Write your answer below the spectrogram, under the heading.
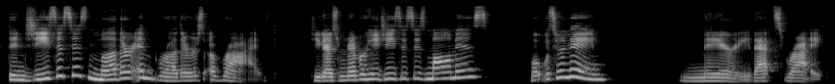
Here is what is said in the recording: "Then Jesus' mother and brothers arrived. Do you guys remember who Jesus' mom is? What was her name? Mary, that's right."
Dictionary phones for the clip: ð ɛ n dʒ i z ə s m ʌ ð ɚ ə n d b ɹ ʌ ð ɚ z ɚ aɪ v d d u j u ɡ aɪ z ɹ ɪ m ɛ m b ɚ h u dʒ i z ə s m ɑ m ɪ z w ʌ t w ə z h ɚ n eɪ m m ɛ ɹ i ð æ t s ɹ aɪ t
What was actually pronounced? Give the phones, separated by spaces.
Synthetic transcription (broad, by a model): ð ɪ n dʒ i z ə s m ʌ ð ɚ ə n b ɹ ʌ ð ɚ z ɚ aɪ v d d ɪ j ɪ ɡ aɪ z ɹ ɪ m ɛ m b ɚ h u dʒ i z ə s m ɑ m ɪ z w ʌ t w ə z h ɚ n eɪ m m ɛ ɹ i ð æ t s ɹ aɪ t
